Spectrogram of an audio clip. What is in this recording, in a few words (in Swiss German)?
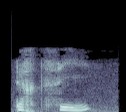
"d'r Zee", Bas Rhin; medecine; orteil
